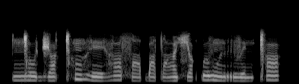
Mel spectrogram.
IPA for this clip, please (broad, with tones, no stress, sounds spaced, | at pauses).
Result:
ŋ͡ǀ o˨ d͡ʒ ɒ˨ ǀʰ õ˦ ɦ eː˨ ɦ ɒ˦ sˤ ɛ˨ ɓ ɒ˨ tˤ w ũ˨ ɕ ɒ˨ k͡p ʊ˦ v ũ˨ r v e˨ n ǀʰ ɒ˦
